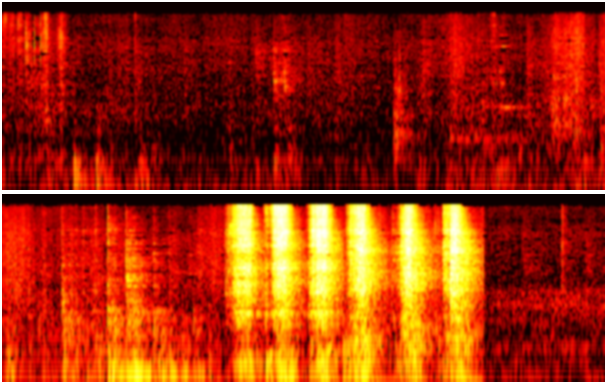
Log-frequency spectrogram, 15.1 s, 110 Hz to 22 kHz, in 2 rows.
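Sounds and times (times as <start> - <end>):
rusty blade arm scraping: 10.3 - 13.6.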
